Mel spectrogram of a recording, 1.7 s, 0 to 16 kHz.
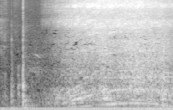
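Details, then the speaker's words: Cleaned and oiled Lima Class 55 Deltic model locomotive, no stay-alive, only three front axles powered, running fast. The motor whirs up to an even high-pitched run and fades, no stutter or stall; normal running. "but it hasn't stopped yet. And it'll go slow if I want it to."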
